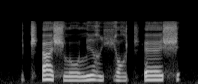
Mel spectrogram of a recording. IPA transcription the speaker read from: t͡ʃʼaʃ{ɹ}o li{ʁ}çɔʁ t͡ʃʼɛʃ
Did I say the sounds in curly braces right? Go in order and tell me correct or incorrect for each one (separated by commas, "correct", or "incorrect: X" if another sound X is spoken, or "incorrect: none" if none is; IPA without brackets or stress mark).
incorrect: l, correct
